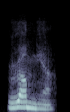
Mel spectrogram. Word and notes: romneya: Indian

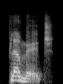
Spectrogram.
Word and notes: plumage: Indian

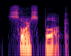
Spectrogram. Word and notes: sourcebook: American English

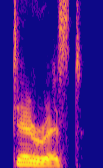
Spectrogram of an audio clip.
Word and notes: terrorist: Indian

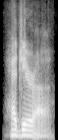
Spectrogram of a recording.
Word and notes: hejira: American English

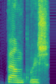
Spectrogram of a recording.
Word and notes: vanquish: Indian

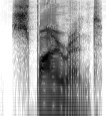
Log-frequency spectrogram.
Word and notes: spirant: American English

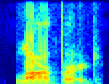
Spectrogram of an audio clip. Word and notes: larboard: American English

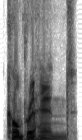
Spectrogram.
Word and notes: comprehend: British English

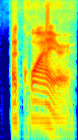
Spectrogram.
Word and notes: acquire: American English

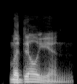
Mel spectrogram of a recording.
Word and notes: modillion: American English

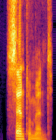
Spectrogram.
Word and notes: sentiment: American English

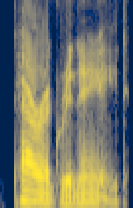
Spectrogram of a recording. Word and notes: peregrinate: American English

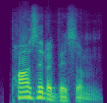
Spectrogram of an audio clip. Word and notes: positivism: American English

